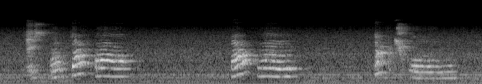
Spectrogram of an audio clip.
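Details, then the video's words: Talking grey parrot speaking Czech, giving three short bursts of speech-like syllables about a second apart, each with bright stacked tones, over a faint steady background hum. "Mluvící žako ( Talking grey parrot - Czech )"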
